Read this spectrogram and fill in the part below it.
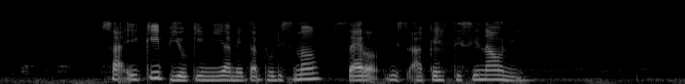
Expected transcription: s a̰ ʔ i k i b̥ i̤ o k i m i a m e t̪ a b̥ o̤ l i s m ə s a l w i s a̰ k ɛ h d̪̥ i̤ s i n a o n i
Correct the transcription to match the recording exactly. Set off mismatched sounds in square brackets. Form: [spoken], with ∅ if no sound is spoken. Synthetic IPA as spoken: s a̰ ʔ i k i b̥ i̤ o k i m i a m e t̪ a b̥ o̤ l i s m ə s [ɛ] l w [ɪ] s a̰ k ɛ h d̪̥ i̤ s i n a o n i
